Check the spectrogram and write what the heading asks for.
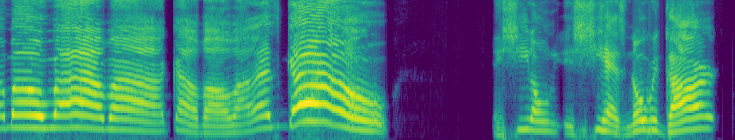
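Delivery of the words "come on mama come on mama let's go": put-on high, slow, tearful little boy voice, "go" drawn out. Describing a small son pleading with his mother in public, imitating a crying little boy. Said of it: "he's crying like".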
